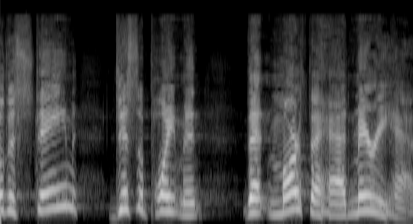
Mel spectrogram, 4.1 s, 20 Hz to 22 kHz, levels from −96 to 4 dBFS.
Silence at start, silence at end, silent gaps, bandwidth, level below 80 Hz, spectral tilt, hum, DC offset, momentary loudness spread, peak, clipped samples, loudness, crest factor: 0 s; 0 s; none; 16.5 kHz; under -90 dBFS; -3.5 dB/octave; none; under 0.1%; 12 LU; -6 dBFS; under 0.1%; -24 LUFS; 18 dB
